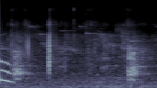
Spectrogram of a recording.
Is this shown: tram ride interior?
no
